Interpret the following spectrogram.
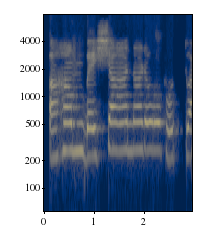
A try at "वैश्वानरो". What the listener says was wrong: देखो तुमको व बोलना पड़ेगा, हाँ, वैश्या नहीं है वो, वैश्वा।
